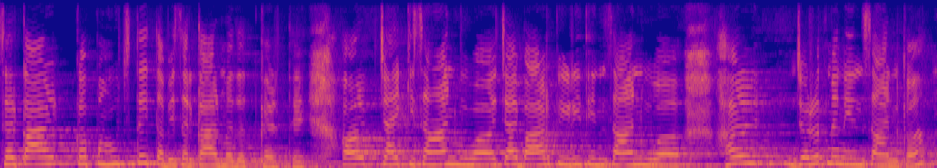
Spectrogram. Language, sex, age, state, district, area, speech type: Maithili, female, 30-45, Bihar, Supaul, rural, spontaneous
